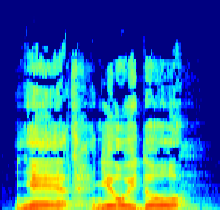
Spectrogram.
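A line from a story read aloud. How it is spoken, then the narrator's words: Sighed. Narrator (Russian): вздохнул Кроу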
